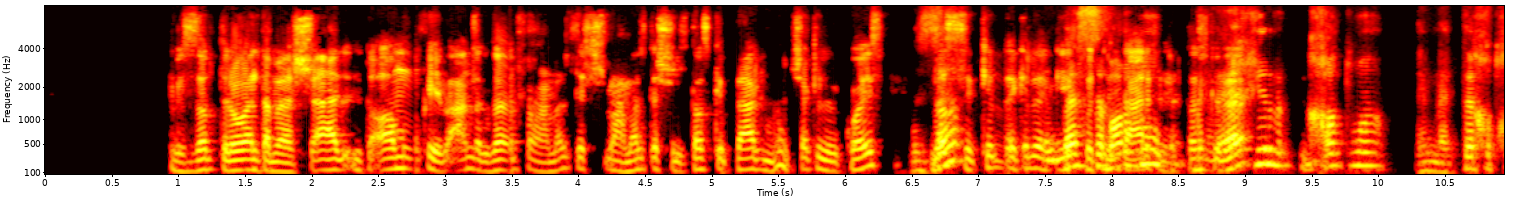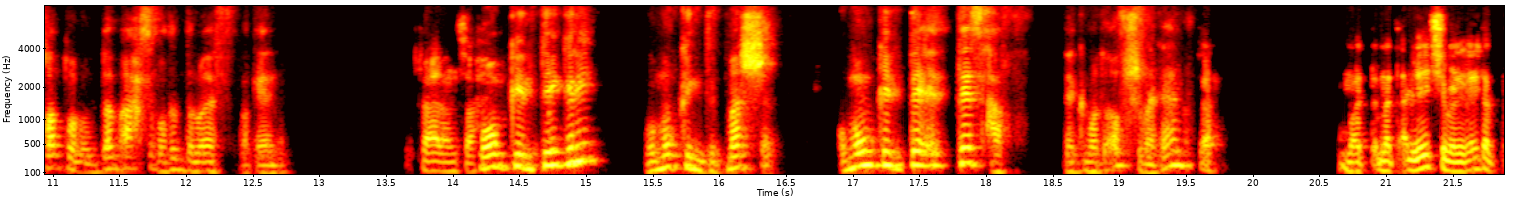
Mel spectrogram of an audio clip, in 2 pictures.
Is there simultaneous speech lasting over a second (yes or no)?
yes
